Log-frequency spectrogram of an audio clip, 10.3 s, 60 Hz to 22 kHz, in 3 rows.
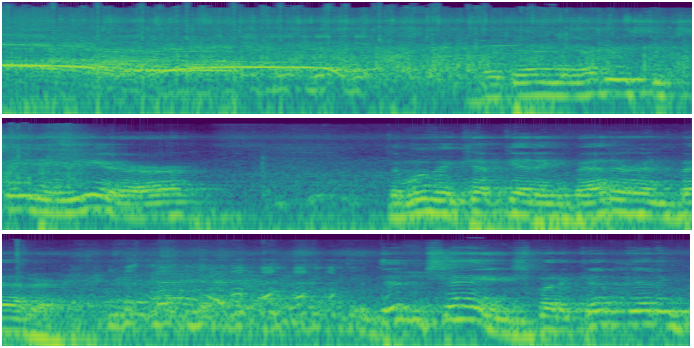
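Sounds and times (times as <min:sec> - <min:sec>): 
crowd cheering and applauding: 0:00.0 - 0:03.9
speech: 0:02.6 - 0:04.6, 0:05.4 - 0:10.3
laughter: 0:07.2 - 0:08.8.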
